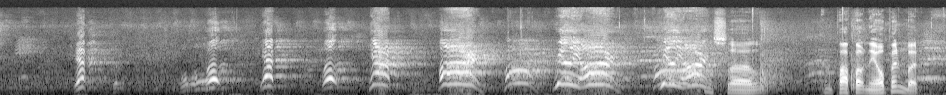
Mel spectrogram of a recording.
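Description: Men shout loudly and repeatedly across an echoing arena.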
